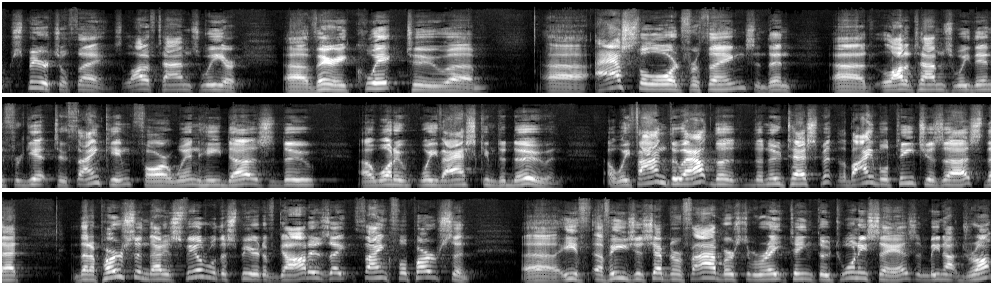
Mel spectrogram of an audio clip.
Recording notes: Preached at Faith Baptist Church 9/17/23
